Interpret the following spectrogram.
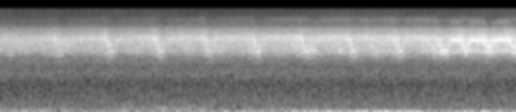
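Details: A dense summer evening cicada chorus in southern woods, recorded while camping, with a steady, high, hissing buzz that swells and pulses gently without pause.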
